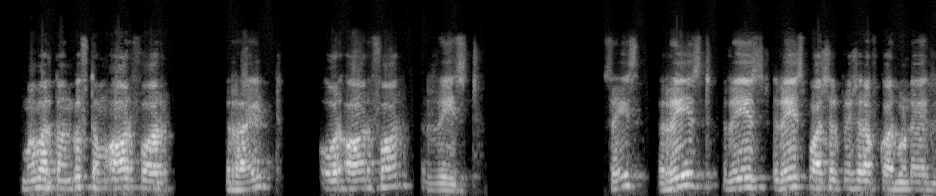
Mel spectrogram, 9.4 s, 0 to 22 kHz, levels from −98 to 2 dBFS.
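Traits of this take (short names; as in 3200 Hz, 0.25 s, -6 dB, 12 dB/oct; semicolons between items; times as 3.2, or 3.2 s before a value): a quantiser's noise floor 12-bit, dither none; tremolo triangle 2.7 Hz, depth 65%; a shimmering, thickened sound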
